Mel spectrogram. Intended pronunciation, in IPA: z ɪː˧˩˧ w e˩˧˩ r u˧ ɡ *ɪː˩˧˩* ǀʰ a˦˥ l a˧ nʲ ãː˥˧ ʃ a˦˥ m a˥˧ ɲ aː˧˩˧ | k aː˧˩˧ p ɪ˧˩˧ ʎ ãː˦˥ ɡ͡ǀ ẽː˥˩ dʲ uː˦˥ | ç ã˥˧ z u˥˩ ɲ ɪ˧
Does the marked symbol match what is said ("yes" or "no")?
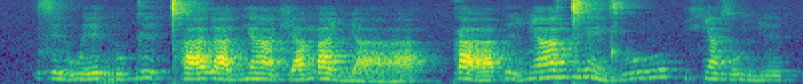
no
